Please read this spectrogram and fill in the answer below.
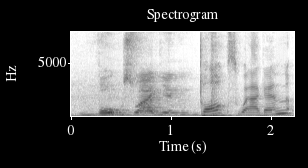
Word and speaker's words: Volkswagen: just imagine that it was spelled with an F and V instead. Okay, so the V in Germany This is like an literally F? means people's car Volkswagen.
